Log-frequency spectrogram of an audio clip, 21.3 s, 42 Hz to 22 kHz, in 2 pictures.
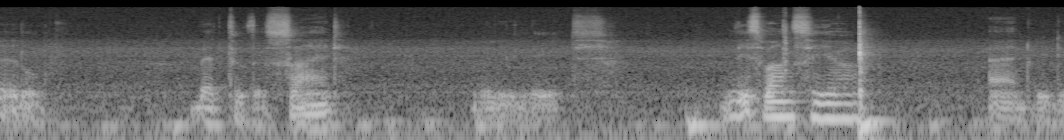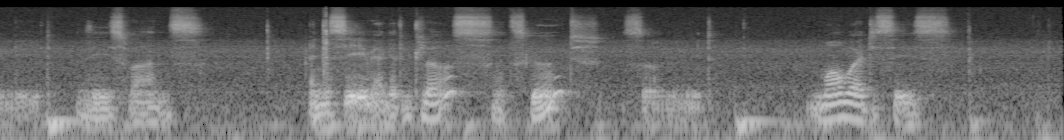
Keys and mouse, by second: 2.5-7.7 drag, 6.9 x, 8.8-11.8 drag, 11.1 x, 15.9-18.6 drag, 18.0 x.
